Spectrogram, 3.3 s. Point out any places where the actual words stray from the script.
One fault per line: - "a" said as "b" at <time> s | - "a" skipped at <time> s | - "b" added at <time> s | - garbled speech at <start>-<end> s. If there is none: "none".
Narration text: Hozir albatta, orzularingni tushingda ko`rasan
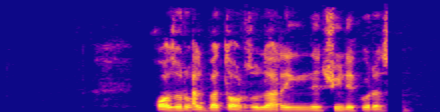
none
